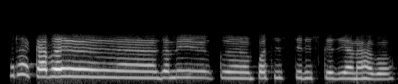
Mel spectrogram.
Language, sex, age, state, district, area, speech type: Odia, female, 30-45, Odisha, Dhenkanal, rural, conversation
